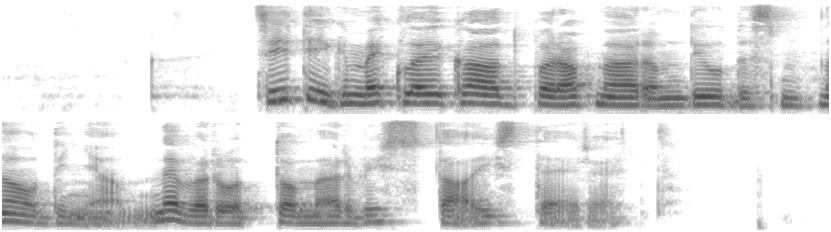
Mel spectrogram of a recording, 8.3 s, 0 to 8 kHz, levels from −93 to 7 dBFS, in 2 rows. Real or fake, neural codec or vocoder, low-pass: fake; vocoder, 44.1 kHz, 128 mel bands every 256 samples, BigVGAN v2; 7.2 kHz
